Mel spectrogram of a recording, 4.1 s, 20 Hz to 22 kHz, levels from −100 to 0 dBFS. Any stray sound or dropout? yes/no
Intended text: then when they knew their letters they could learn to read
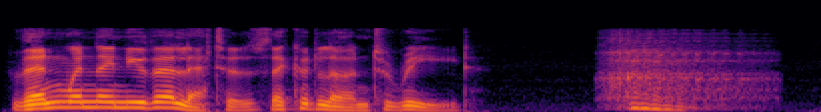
yes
